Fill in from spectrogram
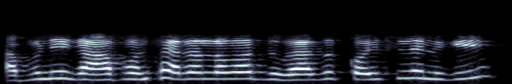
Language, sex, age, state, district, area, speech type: Assamese, female, 45-60, Assam, Dibrugarh, rural, conversation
